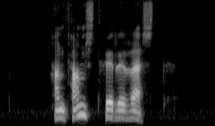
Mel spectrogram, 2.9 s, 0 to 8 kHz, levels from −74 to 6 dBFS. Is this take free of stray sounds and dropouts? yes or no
yes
